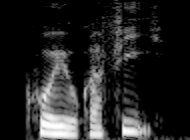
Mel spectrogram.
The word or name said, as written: koreografi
